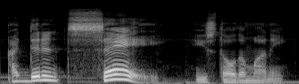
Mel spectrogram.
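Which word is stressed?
say. The stress is on the word 'say'. The speaker only suggested it. "So the stress is on say"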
